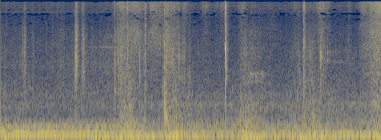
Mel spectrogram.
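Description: Car driving, heard from inside: a constant low engine and road rumble that stays loud and even throughout, with faint small knocks and rattles and no talking.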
